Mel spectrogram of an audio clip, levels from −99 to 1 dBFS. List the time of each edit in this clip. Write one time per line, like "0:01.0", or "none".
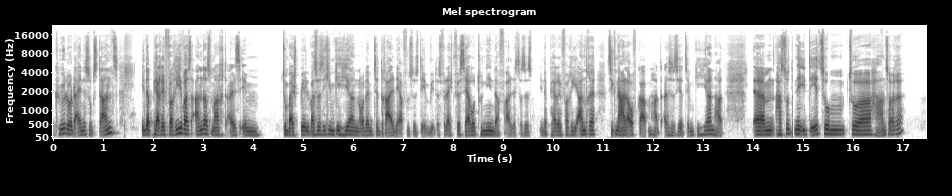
0:14.8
